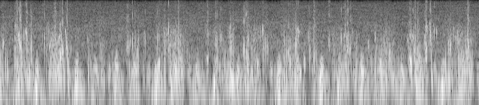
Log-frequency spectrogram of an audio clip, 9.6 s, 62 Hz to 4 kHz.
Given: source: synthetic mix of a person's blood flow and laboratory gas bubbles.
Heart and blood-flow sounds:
Doppler ultrasound of blood flow; precordium
0.02-0.23 s: bubbles
0.27-0.69 s: bubbles
0.81-1.44 s: bubbles
1.73-1.88 s: bubbles
1.99-2.14 s: bubbles
2.51-2.79 s: bubbles
2.85-2.94 s: bubbles
3.11-3.77 s: bubbles
4.02-4.20 s: bubbles
4.23-4.71 s: bubbles
4.81-5.38 s: bubbles
5.61-6.02 s: bubbles
6.05-6.38 s: bubbles
6.55-7.18 s: bubbles
7.30-7.98 s: bubbles
8.12-8.76 s: bubbles
8.88-9.48 s: bubbles
From the record:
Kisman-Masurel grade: 332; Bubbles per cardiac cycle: rolling drumbeat, 9 or more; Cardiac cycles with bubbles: 50 to 99%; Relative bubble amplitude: moderate (0.250 to 0.450); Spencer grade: 3 (all of the cardiac periods contain showers or single bubble signals, but not dominating or overriding the cardiac motion signals); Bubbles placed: only in the low amplitude regions of the cardiac cycle

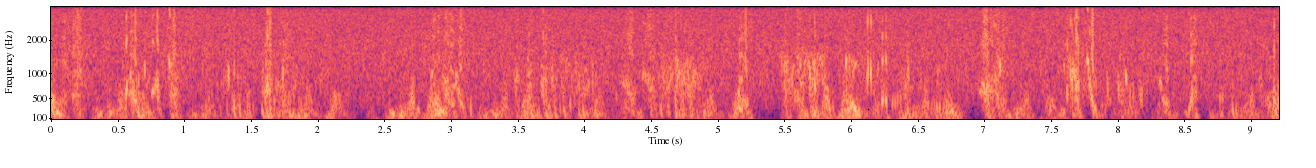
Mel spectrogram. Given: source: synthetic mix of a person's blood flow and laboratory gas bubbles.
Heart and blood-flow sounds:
Doppler ultrasound of blood flow; precordium
0.00-0.27 s: bubbles
0.41-0.46 s: bubbles
0.52-1.01 s: bubbles
1.24-1.93 s: bubbles
2.83-3.20 s: bubbles
3.46-4.12 s: bubbles
4.22-4.89 s: bubbles
5.12-5.26 s: bubbles
5.45-5.81 s: bubbles
5.93-6.47 s: bubbles
6.57-6.75 s: bubbles
6.95-7.19 s: bubbles
7.56-8.20 s: bubbles
8.29-8.46 s: bubbles
8.48-8.63 s: bubbles
8.66-8.94 s: bubbles
9.05-9.22 s: bubbles
From the record:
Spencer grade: 3 (all of the cardiac periods contain showers or single bubble signals, but not dominating or overriding the cardiac motion signals); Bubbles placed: anywhere in the cardiac cycle

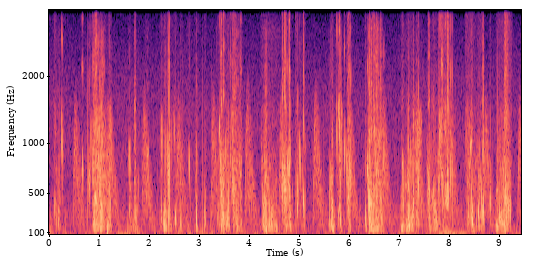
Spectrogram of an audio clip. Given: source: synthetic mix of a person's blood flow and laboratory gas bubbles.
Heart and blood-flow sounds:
Doppler ultrasound of blood flow; subclavian vein
0.09-0.30 s: bubbles
0.65-0.70 s: bubbles
0.77-1.27 s: bubbles
1.58-1.82 s: bubbles
1.91-2.00 s: bubbles
2.21-2.58 s: bubbles
2.61-2.68 s: bubbles
2.76-2.84 s: bubbles
2.91-3.00 s: bubbles
3.09-3.16 s: bubbles
3.33-3.88 s: bubbles
4.23-4.88 s: bubbles
4.92-5.14 s: bubbles
5.58-6.08 s: bubbles
6.30-6.73 s: bubbles
7.02-7.46 s: bubbles
7.54-8.10 s: bubbles
8.32-8.73 s: bubbles
8.79-8.87 s: bubbles
8.92-9.27 s: bubbles
From the record:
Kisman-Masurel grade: 243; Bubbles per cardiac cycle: several, 3 to 8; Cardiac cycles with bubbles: 100%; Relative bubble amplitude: loud (0.450 to 0.775); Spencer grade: 3 (all of the cardiac periods contain showers or single bubble signals, but not dominating or overriding the cardiac motion signals); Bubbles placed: anywhere in the cardiac cycle

